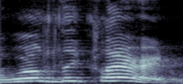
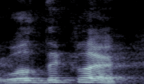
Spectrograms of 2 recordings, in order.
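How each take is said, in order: First: Louder and higher, declaring it with a punch on declare; emphatic declaration. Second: Said in the usual way. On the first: Real, not acted. Telling subscribers they'll find a home, loud and emphatic. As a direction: proclaim it like a triumphant vow. Excited about new house.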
